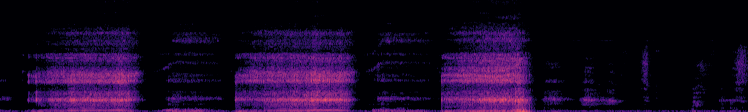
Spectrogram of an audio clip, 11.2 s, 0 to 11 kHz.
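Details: Person called "my baby" snoring in sleep: long, harsh, rattling snores on each breath, three big ones with softer breaths between, about 20 a minute; snoring.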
